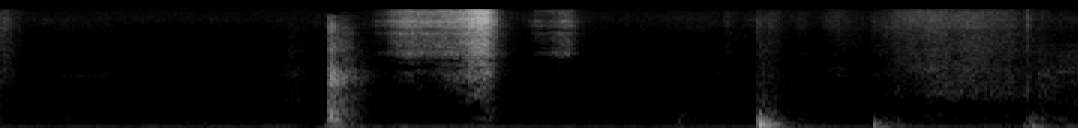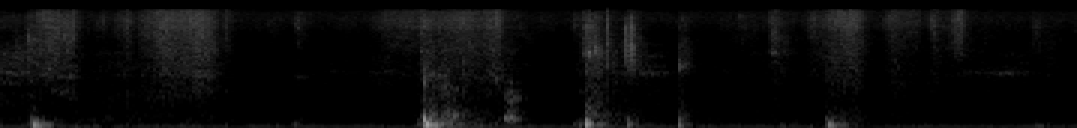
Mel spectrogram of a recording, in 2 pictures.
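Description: Canned air hissing in short bursts through its thin extension straw to push alcohol ink across a resin surface: one strong burst about two seconds in and a fainter one around five seconds. Sharp light knocks and taps from handling come in between.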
